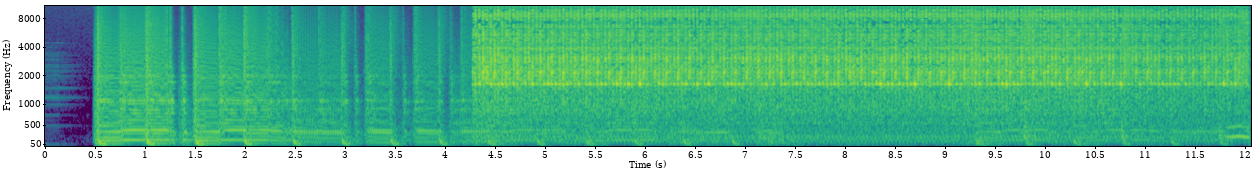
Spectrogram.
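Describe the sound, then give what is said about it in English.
A tractor engine runs, starting with a slow, uneven chugging knock before settling into a louder, steady rumble with a hissing roar layered on top. “Well, car sounds. I caught myself. Tr- tractor sounds. Tractor sounds.”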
